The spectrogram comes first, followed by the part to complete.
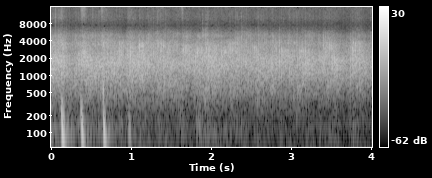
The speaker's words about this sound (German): Ach, klatschen doch mal ordentlich für Jesus, Mensch.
